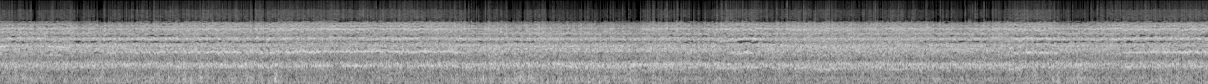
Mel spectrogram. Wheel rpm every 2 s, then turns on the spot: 220, 230, 230, 210, 210, 220.
none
